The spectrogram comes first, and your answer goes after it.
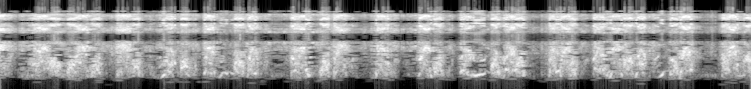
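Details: Several small neighbourhood dogs barking aggressively through a fence at a person in a back yard; rapid, harsh, yappy barks in dense overlapping bursts, several per second, with brief gaps and some voices in the background.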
